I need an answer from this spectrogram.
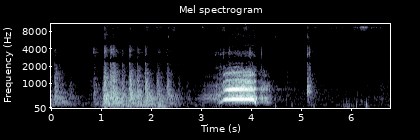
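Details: Black Angus cattle being loaded onto a trailer at a leased property for a short road haul: metallic clanking and rattling, then one loud, short, steady harmonic moo lasting under a second, followed by faint knocks.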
